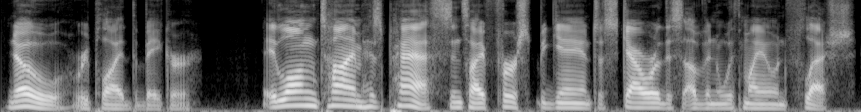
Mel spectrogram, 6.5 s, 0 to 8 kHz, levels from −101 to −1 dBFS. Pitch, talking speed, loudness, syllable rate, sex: 130 Hz, 195 wpm, -19 LUFS, 4.6 syllables/s, male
